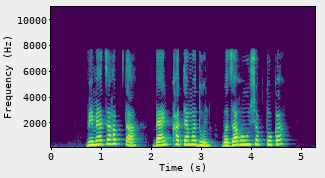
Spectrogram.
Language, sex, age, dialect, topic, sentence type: Marathi, female, 31-35, Standard Marathi, banking, question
